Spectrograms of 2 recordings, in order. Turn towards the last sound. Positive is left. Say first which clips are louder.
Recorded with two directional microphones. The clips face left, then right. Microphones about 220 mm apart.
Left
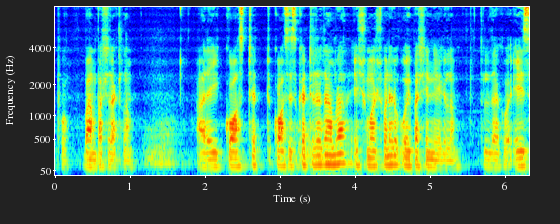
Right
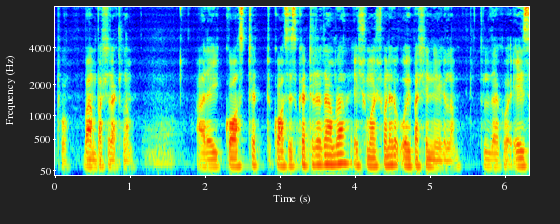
# right 4 dB
turn(degrees=-50)  # may be behind; listen again after turning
